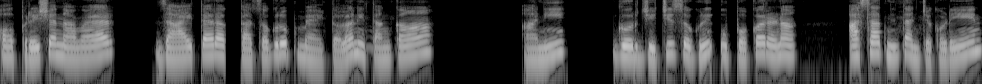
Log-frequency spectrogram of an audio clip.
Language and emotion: Goan Konkani, fearful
